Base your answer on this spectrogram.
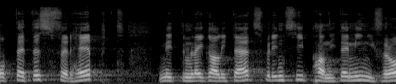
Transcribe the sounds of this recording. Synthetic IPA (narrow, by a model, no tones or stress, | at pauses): ɔp̚t̪ɛt̪əsfəɾɦɛpt̪ | mɪt̚d̪ɛmlɛɡɑlit̪ɛːt̪spɾɪnt͡siphɑnid̪ɛmiːnifɾɔ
